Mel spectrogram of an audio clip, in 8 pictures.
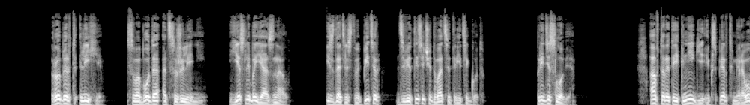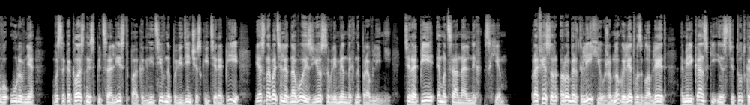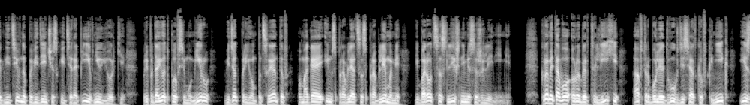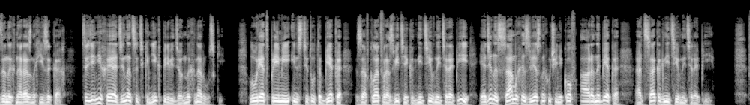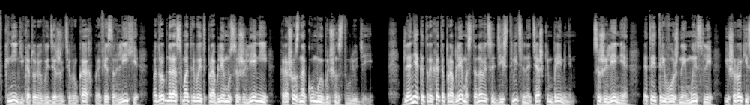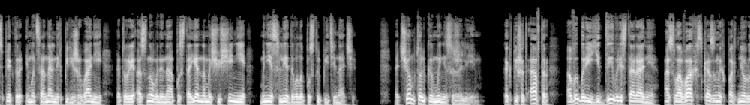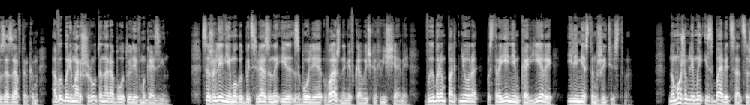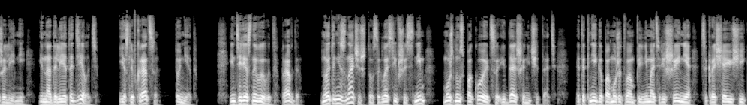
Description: Аудиокнига Свобода от сожалений.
